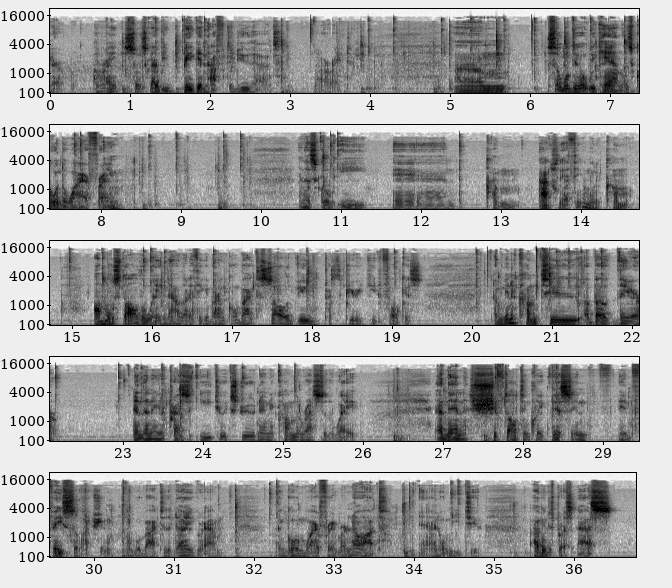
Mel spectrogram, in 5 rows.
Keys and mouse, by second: 1.0 shift+middle click, 1.6 shift+middle click, 2.9 KP_1, 4.0 shift+middle click, 4.9 shift+middle click, 5.7-6.1 shift+middle drag, 6.5 shift+middle click, 7.2 z, 8.6 shift+middle click, 9.5 shift+middle click, 10.8 e, 10.9-11.7 drag, 12.6-15.0 drag, 15.4 z, 16.1 middle click, 17.9 KP_Decimal, 19.0-20.0 middle drag, 21.0 shift+middle click, 21.4 middle click, 22.2 click, 23.2 middle click, 23.7 e, 23.8 click, 24.5 click, 26.4 alt+a, 27.0 3, 28.4-29.7 middle drag, 30.4 KP_1, 31.8 z, 33.9 z, 35.2 s.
